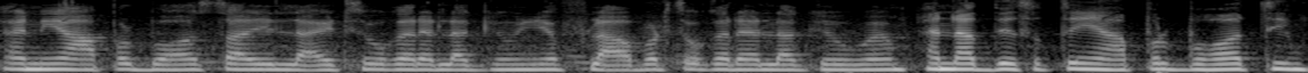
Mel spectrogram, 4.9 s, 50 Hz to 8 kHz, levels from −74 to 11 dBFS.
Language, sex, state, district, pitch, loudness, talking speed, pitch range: Hindi, female, Bihar, Madhepura, 210 Hz, -19 LUFS, 305 wpm, 205-220 Hz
